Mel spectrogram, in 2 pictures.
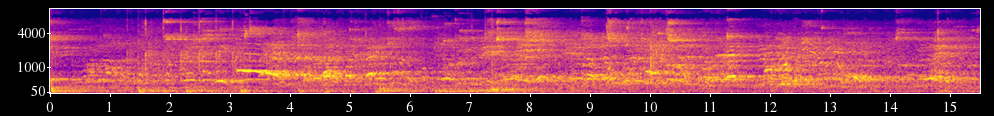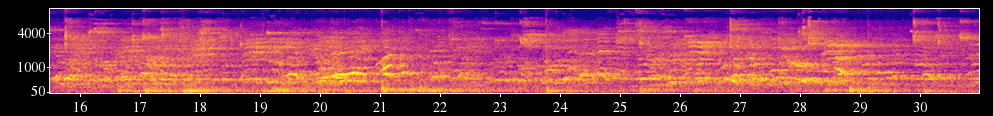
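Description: Basketball being dribbled on a hardwood gym floor, with repeated bounces, under voices from players and spectators that echo in the large hall.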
